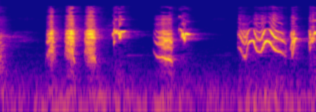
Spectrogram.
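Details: Javan myna in lively song full of 'isian' fill-in phrases, used to get silent mynas to respond; rasping squawks followed by a brief whistle, then a run of wavering, warbled whistles rising and falling.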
